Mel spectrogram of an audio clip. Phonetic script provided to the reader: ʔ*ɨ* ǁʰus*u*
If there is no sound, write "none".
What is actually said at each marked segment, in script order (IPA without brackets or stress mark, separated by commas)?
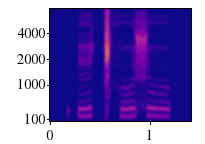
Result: ɨ, u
